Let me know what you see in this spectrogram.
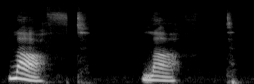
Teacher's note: Remember, f is a voiceless sound. So the end is also voiceless. T. Laughed.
